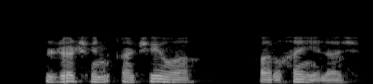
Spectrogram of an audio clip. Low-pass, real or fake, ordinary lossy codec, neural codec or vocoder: 3.6 kHz; real; Opus, 64 kbps; none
